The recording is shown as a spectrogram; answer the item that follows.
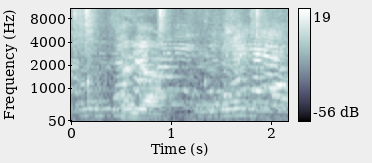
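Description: Children's voices talking and playing, with overlapping chatter throughout.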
